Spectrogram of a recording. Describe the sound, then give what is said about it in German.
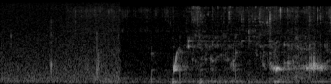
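Wine trickles and splashes into a glass, with a few soft gurgles and faint high clinks over a quiet, steady hiss; no one speaks. “Ich habe mir jetzt, während du deinen ersten Schluck trinkst, mal nochmal ein Glas vom ersten eingeschenkt.”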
